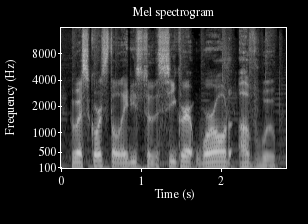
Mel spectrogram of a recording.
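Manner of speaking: normal talking voice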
